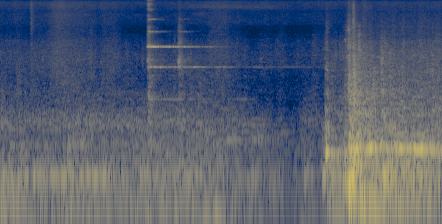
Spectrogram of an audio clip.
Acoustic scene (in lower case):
elevator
